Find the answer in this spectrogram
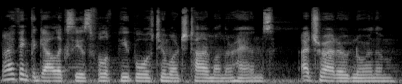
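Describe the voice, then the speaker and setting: A low-voiced actress talking fast with fairly even intonation plays a shrewd, confident woman mechanic running with space smugglers in a video game cutscene. Her delivery is dry, sardonic and wry, over soft background music with a long reverb tail.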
